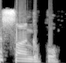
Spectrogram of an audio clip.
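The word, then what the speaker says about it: Tsangpo: English में इसका spelling है टी एस ए एन जी पी ओ प्रसांगपो। लेकिन पढ़ते हैं इसको हिंदी में सांगपो।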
